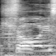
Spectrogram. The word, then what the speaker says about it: sois: Pero sois, o sea, sois se tiene que leer con míreme la lengua, sois, sois. O sea, hay que pronunciarlo.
